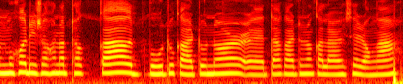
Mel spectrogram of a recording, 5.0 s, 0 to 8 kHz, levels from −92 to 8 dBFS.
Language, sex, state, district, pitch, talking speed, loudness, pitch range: Assamese, female, Assam, Sonitpur, 260 Hz, 155 wpm, -18 LUFS, 245-275 Hz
